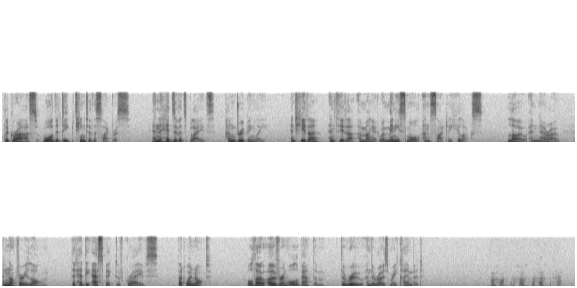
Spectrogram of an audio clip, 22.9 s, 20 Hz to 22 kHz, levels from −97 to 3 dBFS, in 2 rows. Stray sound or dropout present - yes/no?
yes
